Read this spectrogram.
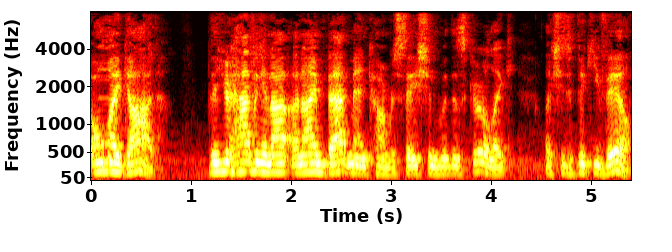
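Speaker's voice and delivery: ordinary talk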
